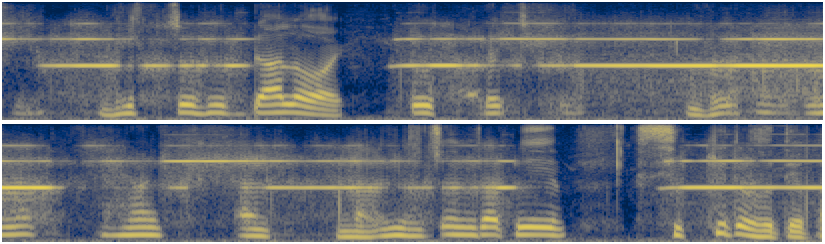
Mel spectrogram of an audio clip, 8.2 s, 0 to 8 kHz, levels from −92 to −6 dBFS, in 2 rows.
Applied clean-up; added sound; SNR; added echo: neural diffusion model UNIVERSE++.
